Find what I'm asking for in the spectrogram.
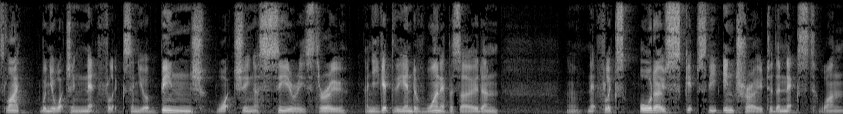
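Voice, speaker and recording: A man with an Australian accent, fairly low in pitch, with a bright, sharp tone, ordinary pitch variation, a fairly slow pace, and a dry, close sound with no echo. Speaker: pastor. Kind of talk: sermon. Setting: church live stream.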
